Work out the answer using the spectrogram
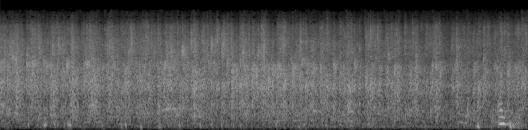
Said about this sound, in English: Well, let's give a big round of applause for our panel.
